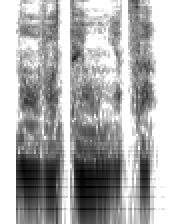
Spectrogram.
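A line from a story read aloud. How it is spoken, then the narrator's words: Close tender whisper. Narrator (Russian): прошептал совсем рядом такой родной и близкий голос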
